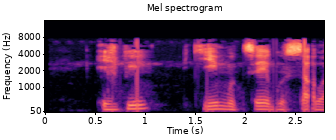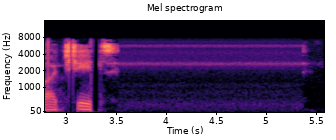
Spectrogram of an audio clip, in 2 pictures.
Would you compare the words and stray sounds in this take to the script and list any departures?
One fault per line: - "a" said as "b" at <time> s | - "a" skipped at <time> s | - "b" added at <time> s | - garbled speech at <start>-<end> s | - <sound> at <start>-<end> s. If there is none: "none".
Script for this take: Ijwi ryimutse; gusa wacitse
none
